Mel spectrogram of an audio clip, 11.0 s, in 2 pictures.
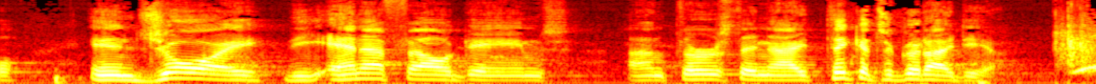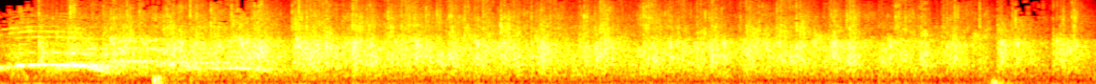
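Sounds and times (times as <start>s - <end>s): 
speech: 0.0s - 5.1s
audience applause: 5.3s - 10.9s.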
